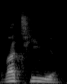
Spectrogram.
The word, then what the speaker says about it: Vitinha: gotta say Vitinha. Vitinha is how you say his name. Like it's like the Rafinha.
